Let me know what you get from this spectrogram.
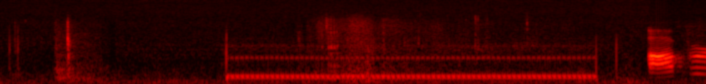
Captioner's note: line ringing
